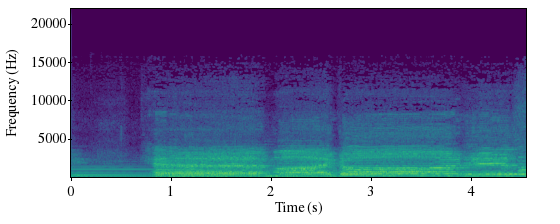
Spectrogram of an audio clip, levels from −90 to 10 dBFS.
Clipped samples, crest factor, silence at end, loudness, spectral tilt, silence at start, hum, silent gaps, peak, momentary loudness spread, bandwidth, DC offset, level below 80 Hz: under 0.1%; 14 dB; 0 s; -19 LUFS; -4.5 dB/octave; 0 s; none; none; -6 dBFS; 14 LU; 14 kHz; under 0.1%; -58 dBFS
